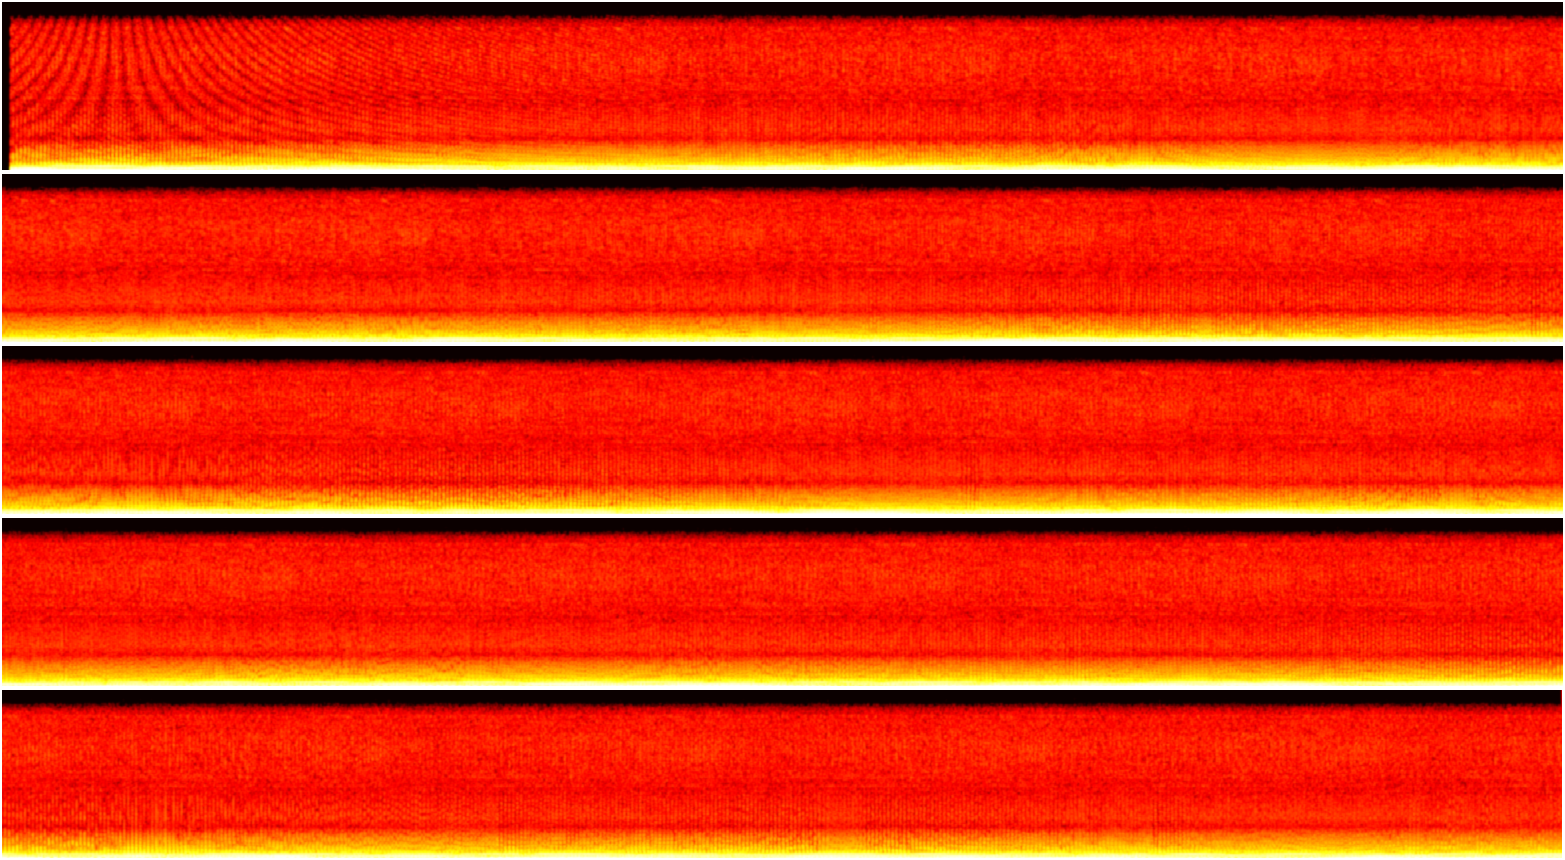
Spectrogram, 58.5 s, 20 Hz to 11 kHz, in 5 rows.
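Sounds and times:
saber drone: 0.1s - 58.5s.

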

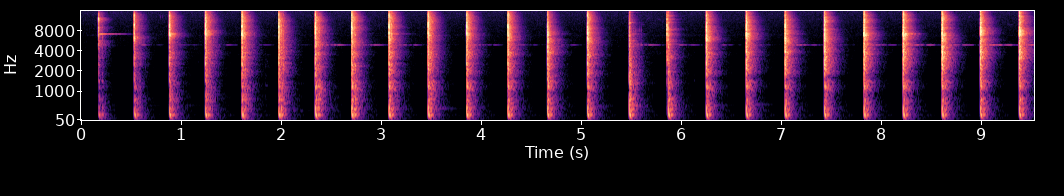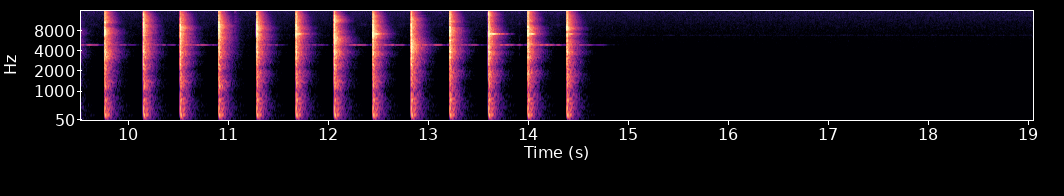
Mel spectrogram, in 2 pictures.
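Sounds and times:
floor nail hammered in slow rhythm during construction: 0.2s - 14.6s.

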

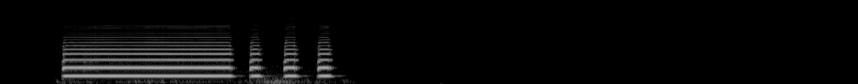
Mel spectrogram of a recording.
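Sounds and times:
Land Rover Safari diesel horn: 0.6s - 3.5s.

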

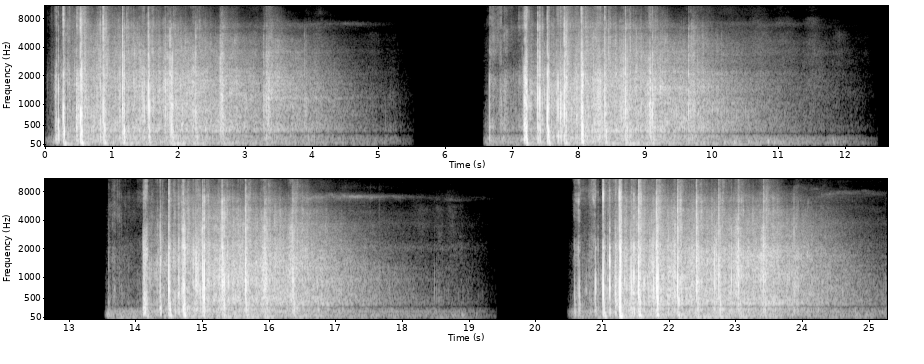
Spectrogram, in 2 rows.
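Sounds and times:
ice hockey skates starting fast from a stop: 0.1s - 4.4s, 6.7s - 12.0s, 13.6s - 17.8s, 20.6s - 25.1s.

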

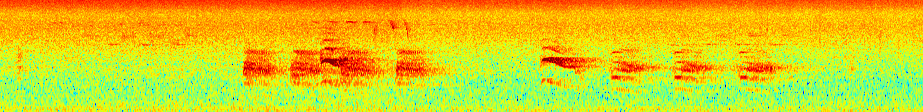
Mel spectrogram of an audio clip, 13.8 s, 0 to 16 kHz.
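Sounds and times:
mixed woodland soundscape in early spring: 0.1s - 13.8s.

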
